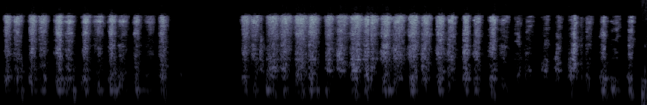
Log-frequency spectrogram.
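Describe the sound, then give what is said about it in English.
Rubbing an inflated balloon against head hair makes a rapid series of scratchy, swishing strokes in a steady rhythm. A short burst stops for about a second, then a longer run of many strokes follows with no talk. “just rubbing this on my head hair now”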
